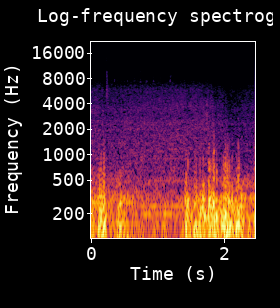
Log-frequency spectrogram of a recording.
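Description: Wind buffeting the microphone: a loud low rumble that eases off briefly in the middle and picks up again near the end.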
